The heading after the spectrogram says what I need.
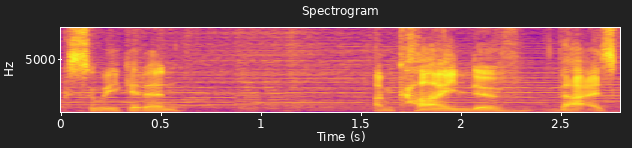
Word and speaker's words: Suikoden: Suikoden Like Suicune. Suikoden. I mean, I always I never pronounced the E at all.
